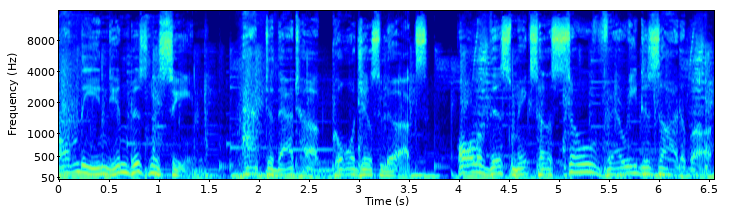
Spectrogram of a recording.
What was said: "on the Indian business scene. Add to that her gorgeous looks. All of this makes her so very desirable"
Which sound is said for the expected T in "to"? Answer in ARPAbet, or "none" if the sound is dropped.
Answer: T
